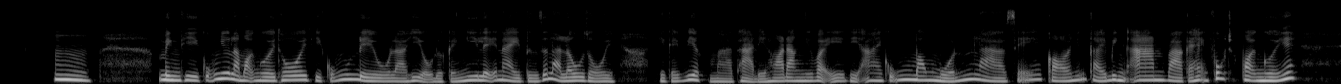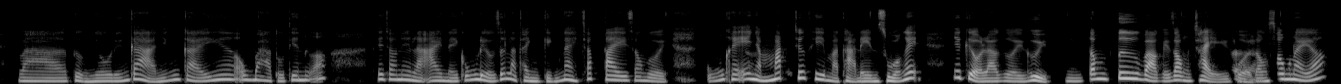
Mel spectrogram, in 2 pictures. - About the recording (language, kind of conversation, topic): Vietnamese, podcast, Bạn có thể kể về một lần bạn thử tham gia lễ hội địa phương không?
- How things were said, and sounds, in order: tapping; unintelligible speech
